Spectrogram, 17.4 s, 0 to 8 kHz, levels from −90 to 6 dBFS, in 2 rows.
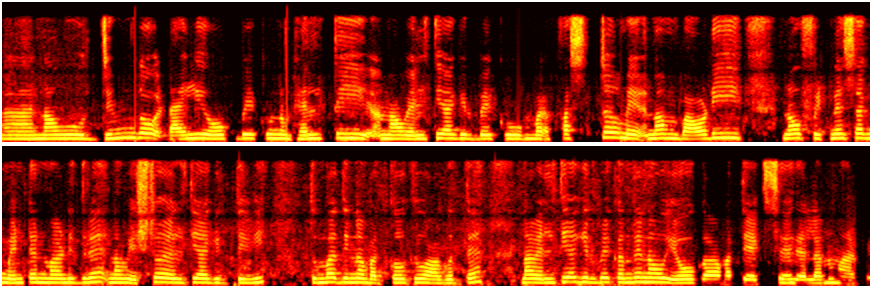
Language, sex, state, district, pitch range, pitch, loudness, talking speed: Kannada, female, Karnataka, Bellary, 215-240 Hz, 225 Hz, -15 LUFS, 130 wpm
